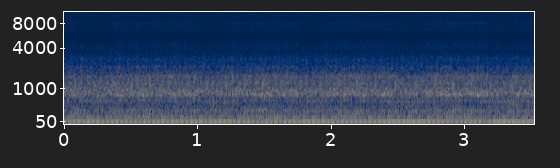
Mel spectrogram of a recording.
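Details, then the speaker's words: Mercedes 190SL with freshly tested Solex carburetors, idle mixture needle screw turned far off its midpoint during adjustment; low idle with a slightly uneven pulse as the engine starts to degrade and stumble, fixed by returning to midpoint. "if I go very very far you can t really start to see gray doesn't take much this is fairly delicate precise needle valves here"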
